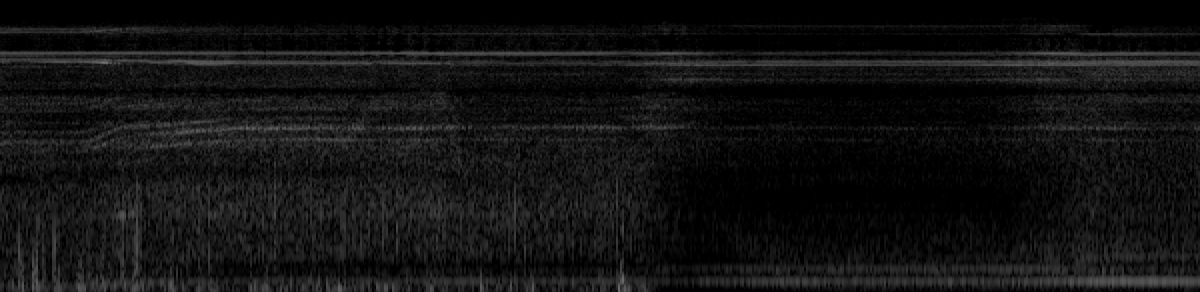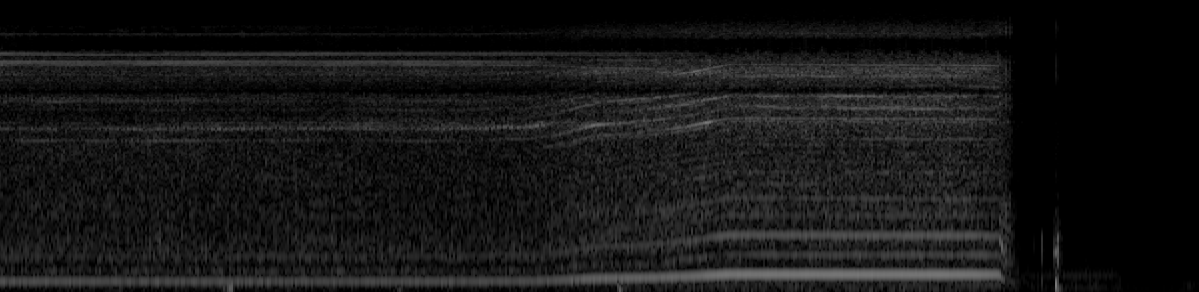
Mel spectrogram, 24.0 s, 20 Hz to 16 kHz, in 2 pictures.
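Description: An 1806 1800kv brushless motor on a thrust test spins a propeller at half throttle with a loud, steady, whining drone. The pitch climbs near the end before the motor abruptly cuts out.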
